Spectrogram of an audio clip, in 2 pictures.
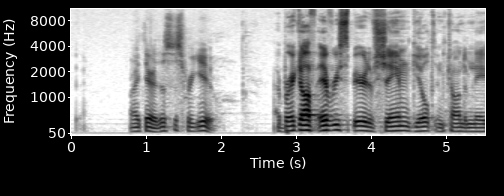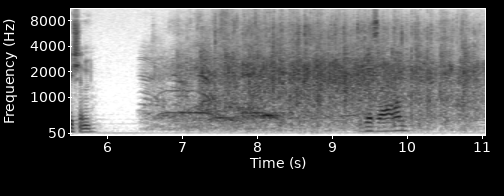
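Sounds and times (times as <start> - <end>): congregation applauding: 6.5 - 11.0
voices: 6.5 - 11.0.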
